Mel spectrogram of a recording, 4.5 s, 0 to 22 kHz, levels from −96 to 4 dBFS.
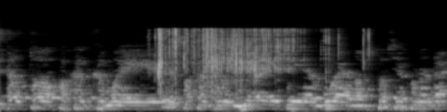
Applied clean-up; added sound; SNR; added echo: classical method WPE with log-MMSE.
